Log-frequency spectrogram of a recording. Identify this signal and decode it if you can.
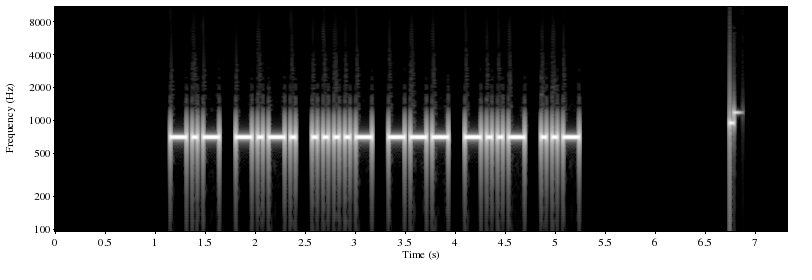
Morse code, heard as a keyed tone, about 22 wpm, 700 Hz. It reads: KC4OXU
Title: USA Call Signs - 6 Characters - 4x Character Spacing - 22wpm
